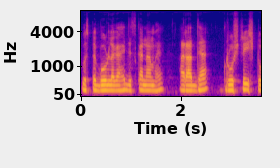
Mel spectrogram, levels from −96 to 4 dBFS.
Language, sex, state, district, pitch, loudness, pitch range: Hindi, male, Uttar Pradesh, Lalitpur, 145 Hz, -17 LUFS, 140-150 Hz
